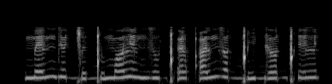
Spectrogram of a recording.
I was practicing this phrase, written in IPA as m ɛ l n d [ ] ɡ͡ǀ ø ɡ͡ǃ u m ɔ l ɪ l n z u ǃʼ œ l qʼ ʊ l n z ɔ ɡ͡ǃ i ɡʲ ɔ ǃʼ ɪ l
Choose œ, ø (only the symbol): ø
